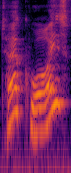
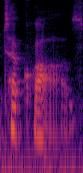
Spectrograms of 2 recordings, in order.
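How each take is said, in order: First: It uses the common everyday pronunciation. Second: It uses an old-fashioned, refined pronunciation. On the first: It sounds ordinary and unrefined. The speaker calls it wrong. "How common, my dear" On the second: It sounds genteel and old-world. The speaker calls it right. "an antiquated version of the pronunciation"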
